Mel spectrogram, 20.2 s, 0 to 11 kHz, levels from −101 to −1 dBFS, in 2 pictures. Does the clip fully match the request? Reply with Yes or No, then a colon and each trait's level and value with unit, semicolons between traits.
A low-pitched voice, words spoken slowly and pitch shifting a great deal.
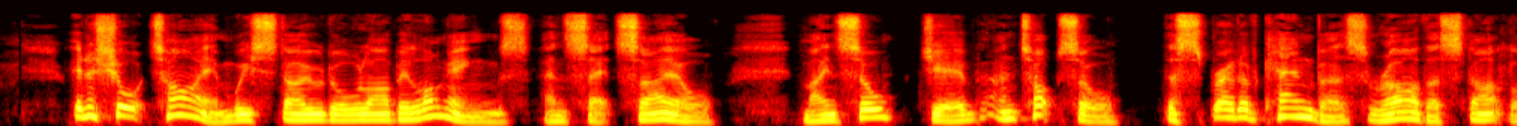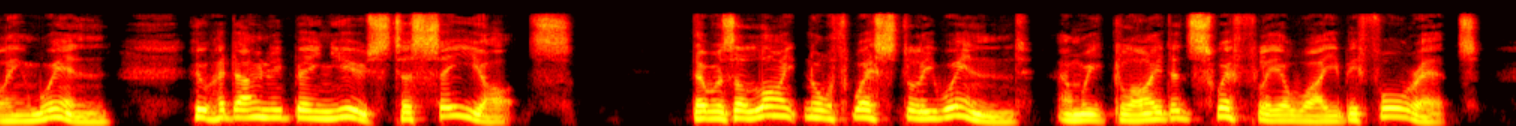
Yes: low, 120 Hz; slow, 130 wpm; wide, 7.8 semitones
